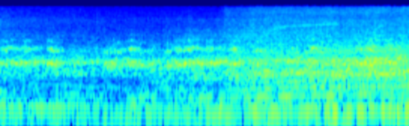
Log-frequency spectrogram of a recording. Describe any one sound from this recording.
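Tyres screech through a corner.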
